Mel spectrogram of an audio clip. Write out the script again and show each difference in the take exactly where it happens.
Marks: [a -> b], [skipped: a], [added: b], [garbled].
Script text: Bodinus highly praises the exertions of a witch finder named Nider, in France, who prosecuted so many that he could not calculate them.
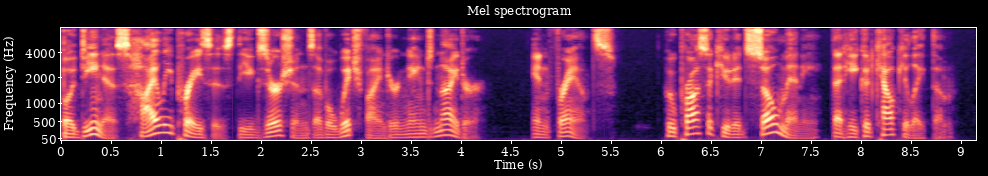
Bodinus highly praises the exertions of a witch finder named Nider, in France, who prosecuted so many that he could [skipped: not] calculate them.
